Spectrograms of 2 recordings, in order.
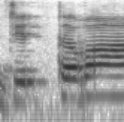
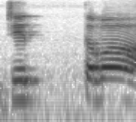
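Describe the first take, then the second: Both takes have the same delivery.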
